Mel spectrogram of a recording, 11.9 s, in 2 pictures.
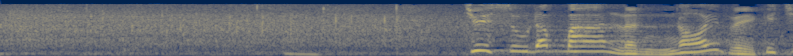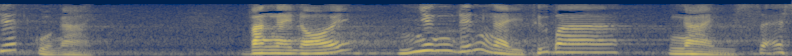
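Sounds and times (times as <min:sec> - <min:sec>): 
children applauding: 0:00.0 - 0:03.3
speech: 0:03.5 - 0:06.7, 0:07.8 - 0:11.8.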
